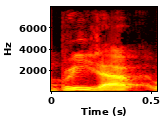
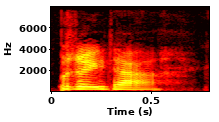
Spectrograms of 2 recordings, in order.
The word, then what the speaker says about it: Breda: Um, but you're from a town called Breda. Well, I'm probably pronounced differently, is it? – Breda. – Breda.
